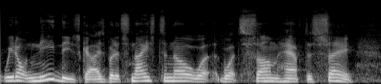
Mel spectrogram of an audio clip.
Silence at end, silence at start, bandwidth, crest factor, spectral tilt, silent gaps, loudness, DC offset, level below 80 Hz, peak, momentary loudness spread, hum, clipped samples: 0.3 s; 0 s; 11 kHz; 14 dB; -8 dB/octave; none; -16 LUFS; under 0.1%; -64 dBFS; -2 dBFS; 5 LU; none; under 0.1%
